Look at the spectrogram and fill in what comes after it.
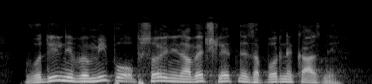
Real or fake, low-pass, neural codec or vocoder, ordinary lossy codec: real; 7.2 kHz; none; Opus, 16 kbps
